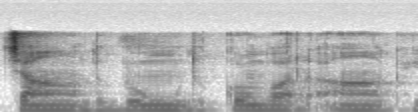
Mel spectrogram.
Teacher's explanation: अनुनासिक के उच्चारण में वायु नाक और मुख दोनों से निकलती है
